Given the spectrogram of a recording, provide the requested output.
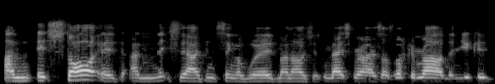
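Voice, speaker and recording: Guy chatting loose on a podcast, slightly higher voice, laughs a lot. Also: steady tone, fast talker, dry recording, muffled recording. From North Wales. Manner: laughs often, swears casually. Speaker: guest singer-songwriter. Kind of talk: casual podcast chat.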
